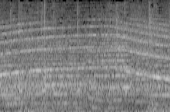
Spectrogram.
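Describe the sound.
A police jeep's siren wails steadily and loudly without a break, its tone drifting slowly downward over the whole stretch.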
